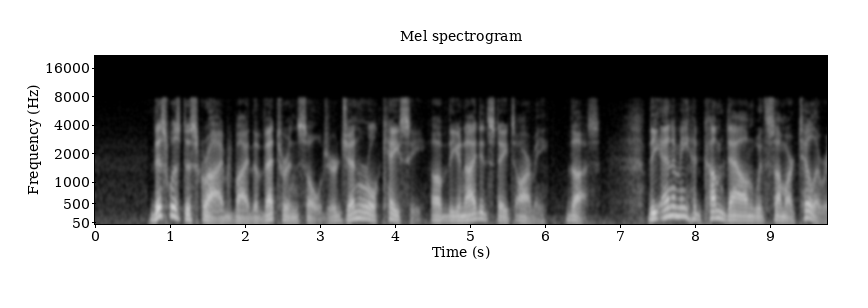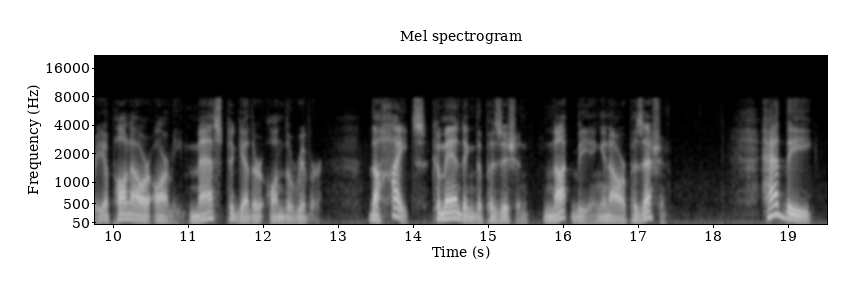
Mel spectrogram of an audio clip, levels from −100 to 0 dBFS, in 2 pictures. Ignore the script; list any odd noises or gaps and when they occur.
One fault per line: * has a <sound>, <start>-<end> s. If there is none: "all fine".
all fine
